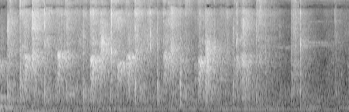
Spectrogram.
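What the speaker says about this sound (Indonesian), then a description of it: "Kasih tepuk tangan untuk Ezi." A crowd claps together in steady, dense applause, fairly loud and continuous throughout, with no talking over it.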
